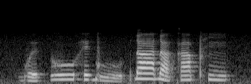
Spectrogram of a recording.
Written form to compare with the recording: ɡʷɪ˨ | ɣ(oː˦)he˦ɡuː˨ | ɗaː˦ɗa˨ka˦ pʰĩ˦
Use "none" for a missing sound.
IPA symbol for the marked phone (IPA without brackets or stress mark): uː˦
